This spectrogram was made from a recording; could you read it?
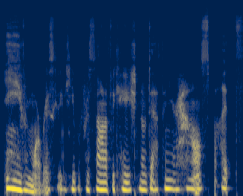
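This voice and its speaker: A woman voicing a shy, earnest young hellhound demon girl in an ASMR roleplay, speaking to the listener in a hesitant, flustered, halting way. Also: fairly low pitch, fairly even intonation, vocal fry, dark tone, husky, full character voice. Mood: flustered, pleading. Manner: hesitant, flustered, halting with sighs and nervous chuckles.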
